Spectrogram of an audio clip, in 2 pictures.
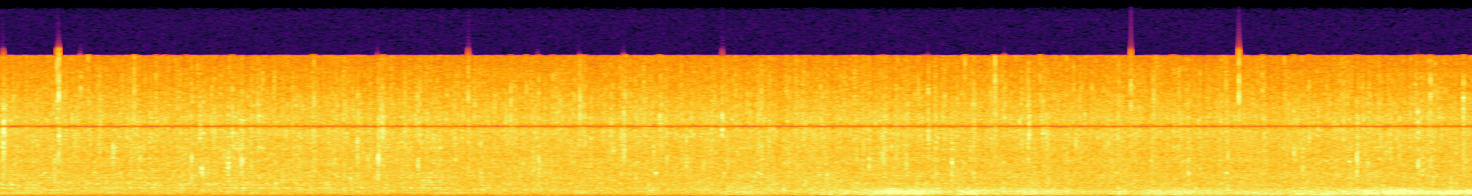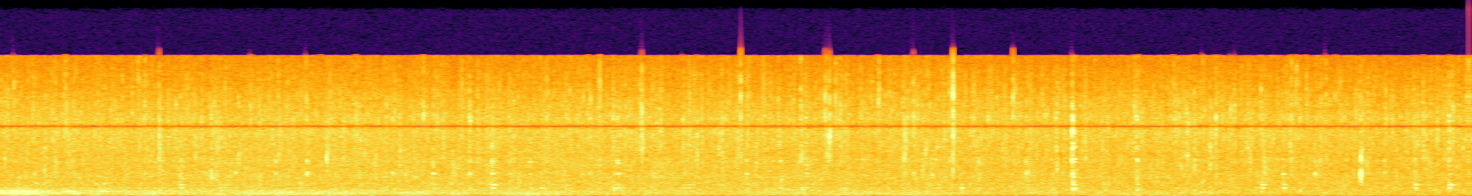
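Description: Heavy rain falling steadily, a continuous hiss dotted with many sharp drop ticks. About nine and again about fourteen seconds in, a lower rushing sound swells up briefly.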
